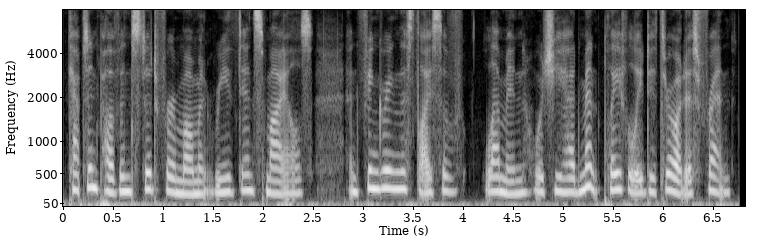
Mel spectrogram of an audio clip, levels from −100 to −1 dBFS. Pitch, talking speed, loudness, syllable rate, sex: 225 Hz, 220 wpm, -17 LUFS, 5.8 syllables/s, female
